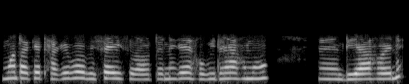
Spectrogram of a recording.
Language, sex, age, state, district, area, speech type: Assamese, female, 30-45, Assam, Dibrugarh, rural, conversation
